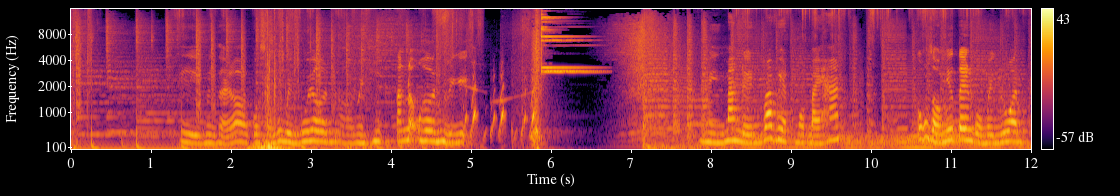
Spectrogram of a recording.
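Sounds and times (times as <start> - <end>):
background music: 0.0 - 5.9, 6.8 - 12.0
bright metallic ding: 5.8 - 6.8.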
